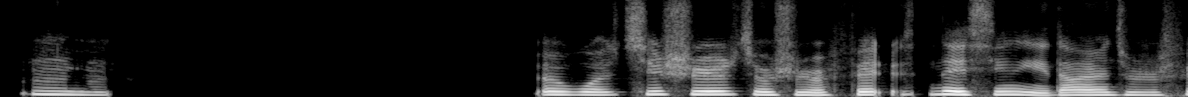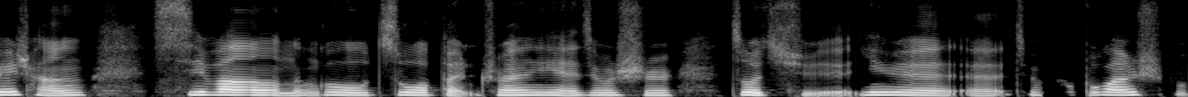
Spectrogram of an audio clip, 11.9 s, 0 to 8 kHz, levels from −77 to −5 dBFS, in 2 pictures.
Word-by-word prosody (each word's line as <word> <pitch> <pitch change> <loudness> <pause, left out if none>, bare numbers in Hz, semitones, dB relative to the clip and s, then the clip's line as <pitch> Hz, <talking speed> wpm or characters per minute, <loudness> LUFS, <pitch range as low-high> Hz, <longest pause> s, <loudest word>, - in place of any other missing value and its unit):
嗯。 245 -5 -2 2.1
呃， 240 0 +3
我 230 -2 +1
其 255 +3 -2
实 255 -1 +3
就 235 -3 +1
是 210 -2 0
非 235 +3 +1 0.2
内 255 -1 +6
心 245 0 0
里 205 -5 +2
当 205 +2 +2
然 215 0 +3
就 220 +1 -3
是 210 0 -2
非 230 +2 0
常 200 -4 -1 0.3
希 230 0 -2
望 210 -4 +4
能 185 +2 -3
够 200 -2 0
做 205 +1 0
本 195 - -3
专 200 +1 0
业， 190 -3 0
就 195 0 -2
是 190 -1 -4 0.3
作 210 -2 +2
曲， 195 - -8
音 215 +1 +1
乐。 190 -4 +1
呃， 165 +1 -5
就 200 +1 -11 0.2
不 205 - -6
管 220 0 +2
是， 225 - -14
210 Hz, 180 characters per minute, -18 LUFS, 195-230 Hz, 2.1 s, 内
